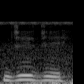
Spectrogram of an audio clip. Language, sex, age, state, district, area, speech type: Urdu, female, 60+, Bihar, Gaya, urban, spontaneous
